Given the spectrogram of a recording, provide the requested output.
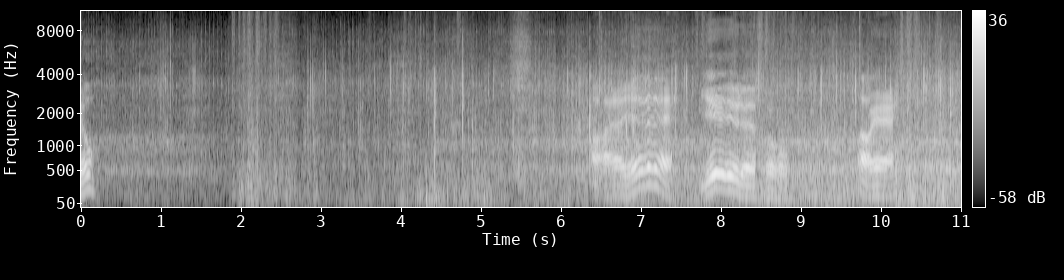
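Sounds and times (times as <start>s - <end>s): bike tyres crunching on gravel: 0.0s - 11.0s.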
